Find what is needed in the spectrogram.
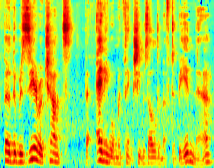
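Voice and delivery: ordinary delivery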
